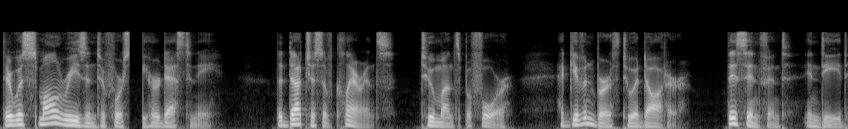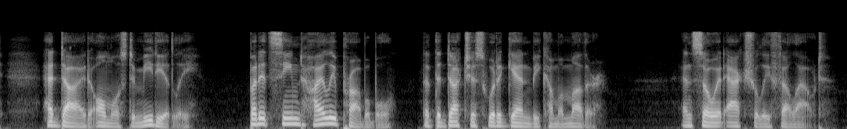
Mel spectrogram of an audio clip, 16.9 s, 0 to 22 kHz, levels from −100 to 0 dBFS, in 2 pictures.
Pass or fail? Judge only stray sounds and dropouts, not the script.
fail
